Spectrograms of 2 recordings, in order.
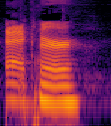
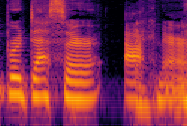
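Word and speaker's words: Brodesser-Akner: You know, she had that piece that was in the New York Times magazine, that the profile that Taffy Bradner, I always fucking butcher her name. – Ackner, right? – Thank you.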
